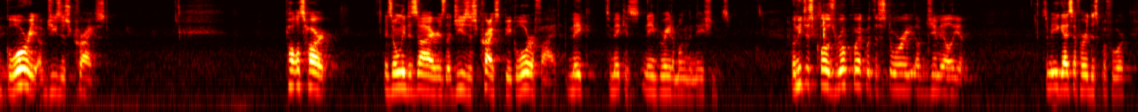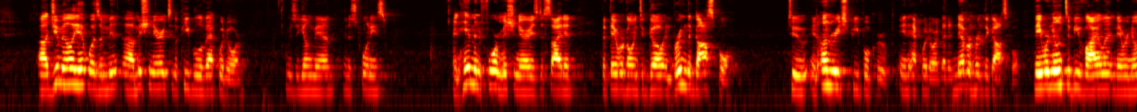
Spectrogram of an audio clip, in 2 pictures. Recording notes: Sermon preached on November 2, 2009 at Church of the Good Shepherd in Glendora.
